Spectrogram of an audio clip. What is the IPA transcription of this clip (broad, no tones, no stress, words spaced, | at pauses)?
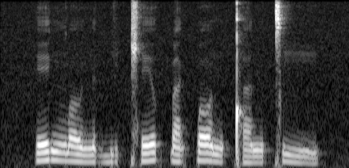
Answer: eŋ͡mɔo̯ nəɡ͡biǁeo̯k͡pa k͡pɔnǃan ǀi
